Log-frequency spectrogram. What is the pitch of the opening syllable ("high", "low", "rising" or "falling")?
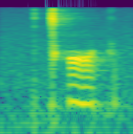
high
